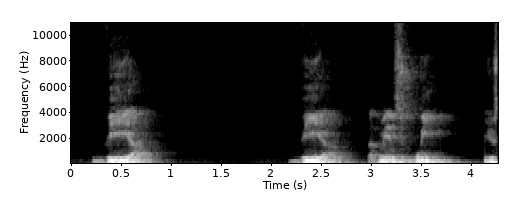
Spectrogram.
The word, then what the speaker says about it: wir: When you want to talk about we, you say wir. Wir. Wir. That means we. You see, it's written W, but the pronunciation is like a V.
